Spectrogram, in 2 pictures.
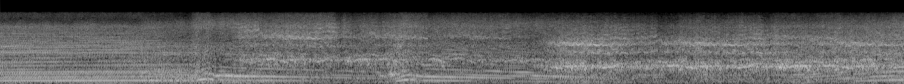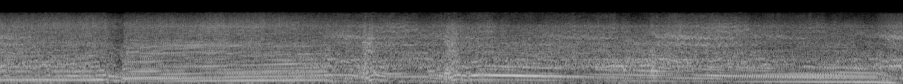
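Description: A Ferrari's engine heard from inside the cabin, revving up and dropping back again and again as it works through the gears on tight turns, with the tyres squealing at times.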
